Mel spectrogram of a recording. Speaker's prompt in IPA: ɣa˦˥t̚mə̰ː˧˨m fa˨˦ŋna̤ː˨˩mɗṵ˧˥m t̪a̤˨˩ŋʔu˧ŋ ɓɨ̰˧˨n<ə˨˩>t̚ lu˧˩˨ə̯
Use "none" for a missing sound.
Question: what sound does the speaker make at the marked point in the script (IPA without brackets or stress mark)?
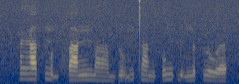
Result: ə˦˥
